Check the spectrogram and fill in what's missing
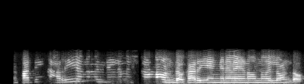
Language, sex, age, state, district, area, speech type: Malayalam, female, 30-45, Kerala, Idukki, rural, conversation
